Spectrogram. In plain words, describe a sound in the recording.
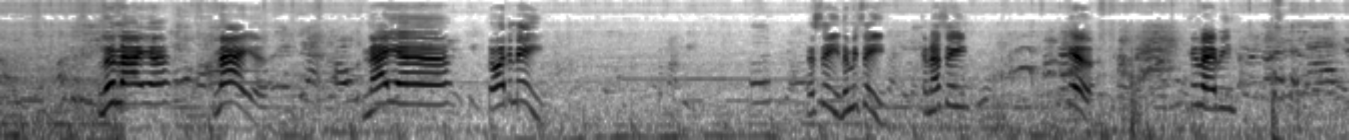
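A small girl babbles and squeals close by.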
